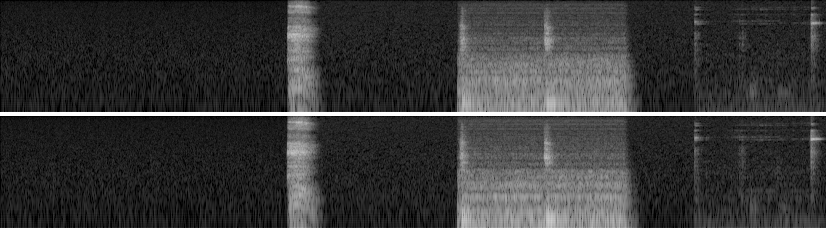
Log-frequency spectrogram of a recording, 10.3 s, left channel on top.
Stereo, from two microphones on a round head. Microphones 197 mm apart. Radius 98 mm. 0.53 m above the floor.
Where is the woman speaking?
No woman speaking in this recording.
